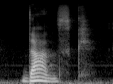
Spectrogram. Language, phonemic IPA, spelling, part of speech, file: Swedish, /dansk/, dansk, adjective / noun, Sv-dansk.ogg
- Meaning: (adjective) Danish; of or pertaining to Denmark; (noun) a Dane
